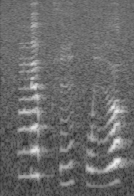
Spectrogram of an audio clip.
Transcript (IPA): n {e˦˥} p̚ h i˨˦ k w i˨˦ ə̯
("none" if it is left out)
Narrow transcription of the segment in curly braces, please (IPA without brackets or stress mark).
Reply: e˦˥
